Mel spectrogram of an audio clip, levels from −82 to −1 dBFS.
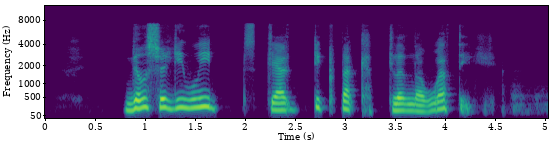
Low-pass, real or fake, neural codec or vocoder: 7.2 kHz; fake; codec, 16 kHz, 0.5 kbps, FunCodec, trained on LibriTTS, 25 frames a second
